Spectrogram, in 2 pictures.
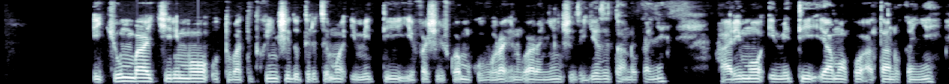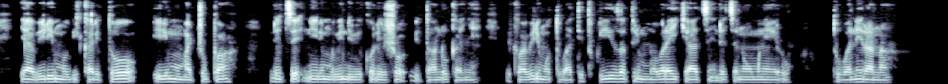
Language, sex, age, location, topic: Kinyarwanda, male, 25-35, Nyagatare, health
